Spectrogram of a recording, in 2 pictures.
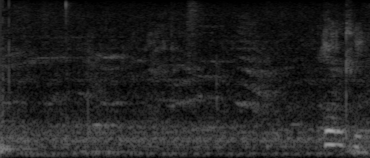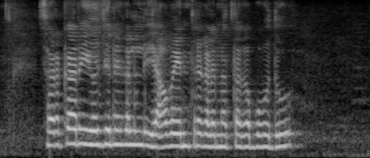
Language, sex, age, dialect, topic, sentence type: Kannada, female, 18-24, Central, agriculture, question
